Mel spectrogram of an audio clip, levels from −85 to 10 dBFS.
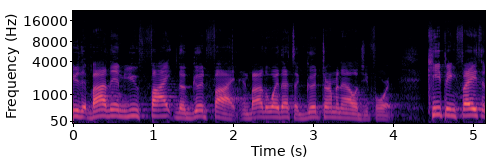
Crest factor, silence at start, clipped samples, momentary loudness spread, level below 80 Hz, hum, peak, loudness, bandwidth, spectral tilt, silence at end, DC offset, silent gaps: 18 dB; 0 s; under 0.1%; 12 LU; -76 dBFS; none; -14 dBFS; -33 LUFS; 16.5 kHz; -6 dB/octave; 0 s; under 0.1%; none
